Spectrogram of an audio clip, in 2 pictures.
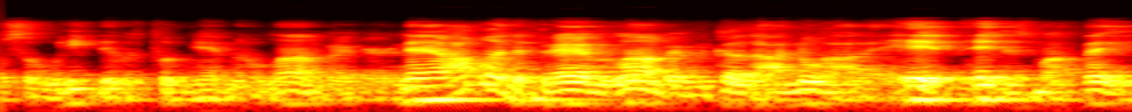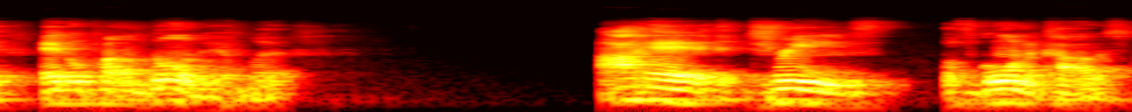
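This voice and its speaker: Low-voiced man telling old football stories. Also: reverberant, muffled recording. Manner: loose, slangy, with many fillers. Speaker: interview guest, former football player. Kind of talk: casual storytelling interview.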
